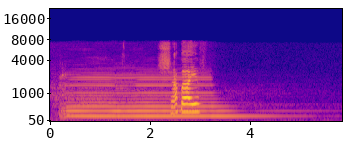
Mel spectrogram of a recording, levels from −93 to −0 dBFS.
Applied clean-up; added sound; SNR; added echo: none; Bowed string instrument; 8 dB; none.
